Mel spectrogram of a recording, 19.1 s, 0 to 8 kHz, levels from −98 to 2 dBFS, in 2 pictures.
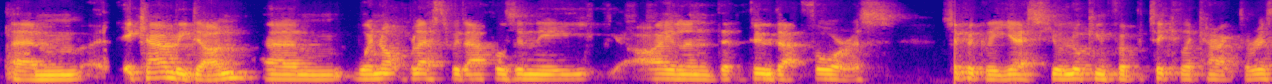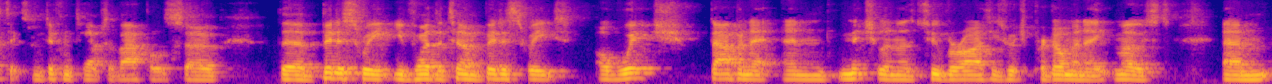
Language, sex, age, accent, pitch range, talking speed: English, male, 30-49, British, 115-130 Hz, 165 wpm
